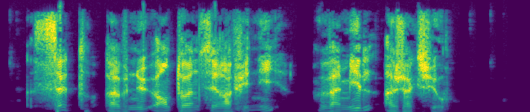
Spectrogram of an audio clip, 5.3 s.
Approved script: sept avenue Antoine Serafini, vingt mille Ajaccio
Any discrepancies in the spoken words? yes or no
no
